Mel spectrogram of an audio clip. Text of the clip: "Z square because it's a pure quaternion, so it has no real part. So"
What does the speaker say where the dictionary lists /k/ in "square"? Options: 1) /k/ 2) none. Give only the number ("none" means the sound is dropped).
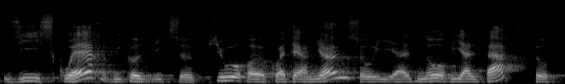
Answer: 1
